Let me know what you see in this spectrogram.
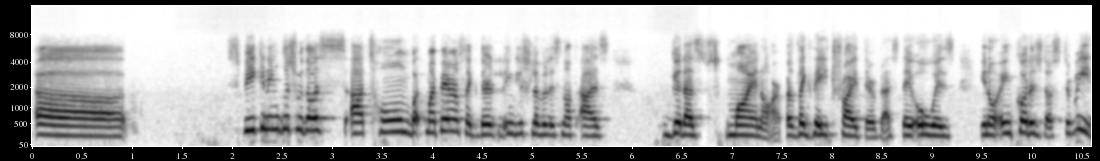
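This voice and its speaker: A high-pitched woman's voice with an Arabic accent and lively intonation. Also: moderate pace. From Saudi Arabia. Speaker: English teacher. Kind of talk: interview.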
